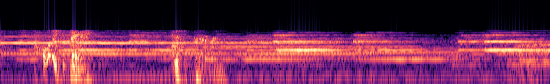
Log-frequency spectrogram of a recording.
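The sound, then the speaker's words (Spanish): An old church tower bell tolls a death knell, its low ringing tones hanging in a sustained hum, while voices speak briefly over the first strikes. “Toque a difuntos. La campana de la torre está llamando a difuntos.”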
